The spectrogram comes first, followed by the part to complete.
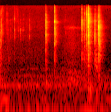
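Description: A few light clicks and taps as drawing supplies are handled on a desk, with a quick cluster of them near the end.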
